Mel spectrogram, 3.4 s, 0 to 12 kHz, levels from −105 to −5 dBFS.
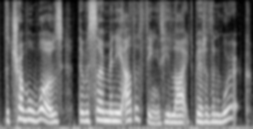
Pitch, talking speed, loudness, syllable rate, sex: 215 Hz, 250 wpm, -16 LUFS, 7.0 syllables/s, female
